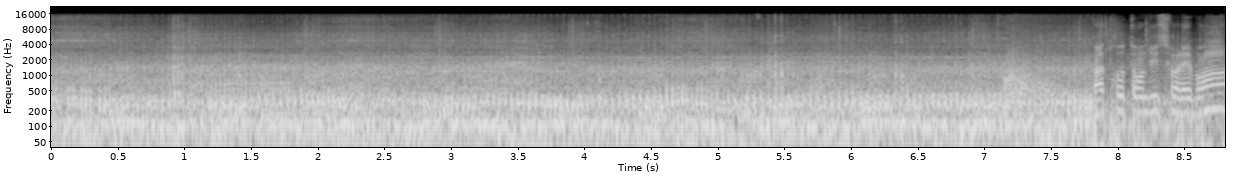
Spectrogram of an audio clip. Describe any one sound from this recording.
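Several motocross engines idle and rumble close by.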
